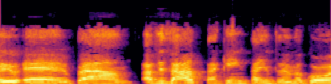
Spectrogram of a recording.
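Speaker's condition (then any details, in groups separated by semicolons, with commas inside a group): Cerebral palsy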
